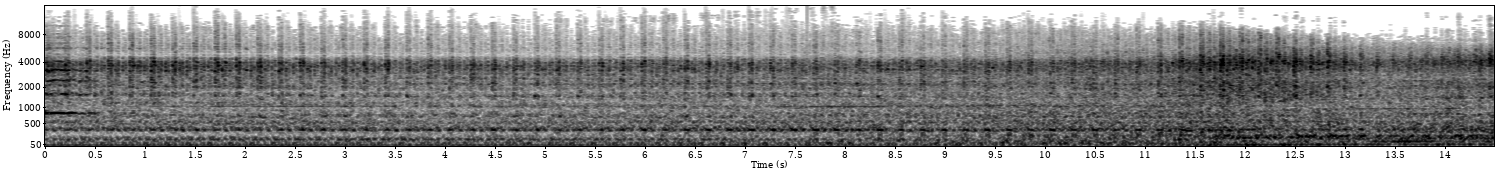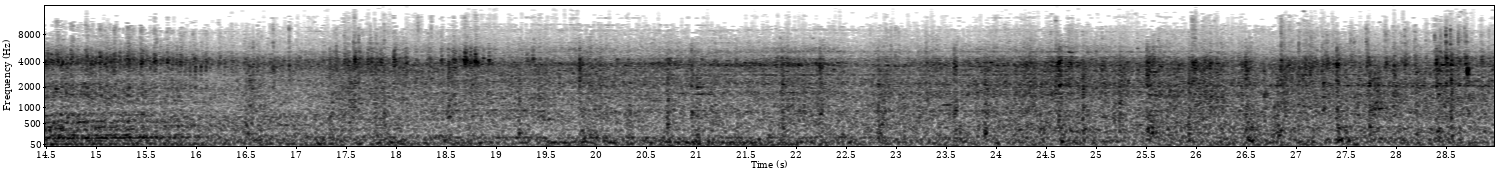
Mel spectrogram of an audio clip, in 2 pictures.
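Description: Victorian Railways Y-class diesel locomotive running past, its engine loudest about twelve to sixteen seconds in, followed by the train's wagons and carriages rolling by with a steady clickety-clack of wheels on rail joints.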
